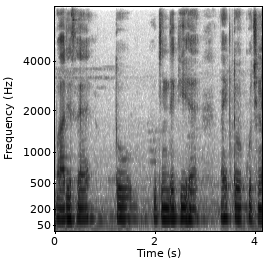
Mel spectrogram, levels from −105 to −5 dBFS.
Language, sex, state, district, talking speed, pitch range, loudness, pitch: Hindi, male, Chhattisgarh, Raipur, 145 wpm, 105-110 Hz, -16 LUFS, 105 Hz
